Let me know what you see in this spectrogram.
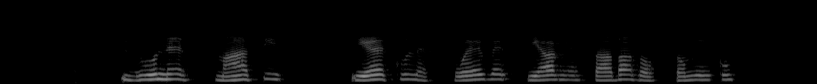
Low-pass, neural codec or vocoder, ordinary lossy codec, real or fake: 3.6 kHz; codec, 16 kHz, 1.1 kbps, Voila-Tokenizer; none; fake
